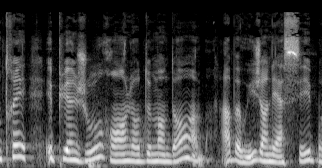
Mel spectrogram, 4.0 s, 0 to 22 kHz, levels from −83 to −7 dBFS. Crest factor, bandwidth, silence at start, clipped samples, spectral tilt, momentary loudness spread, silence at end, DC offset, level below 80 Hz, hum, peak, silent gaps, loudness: 18 dB; 16.5 kHz; 0 s; under 0.1%; -4.5 dB/octave; 11 LU; 0 s; under 0.1%; -46 dBFS; none; 0 dBFS; none; -18 LUFS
